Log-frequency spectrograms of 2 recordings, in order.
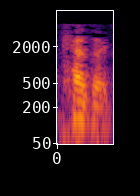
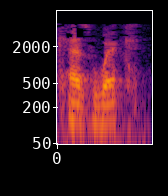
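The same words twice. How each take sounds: First: The w in the middle is silent. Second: The w in the middle is pronounced. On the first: The speaker calls it right. "it's pronounced Keswick" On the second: The speaker calls it wrong. "not Keswick, W silent"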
